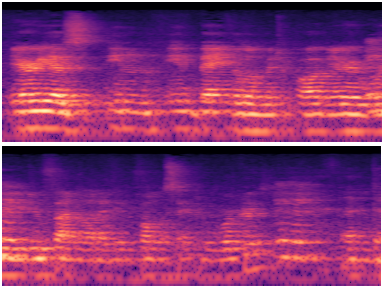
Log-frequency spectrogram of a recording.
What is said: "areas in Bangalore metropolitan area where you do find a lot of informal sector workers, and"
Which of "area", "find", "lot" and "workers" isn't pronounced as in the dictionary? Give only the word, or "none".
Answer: lot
